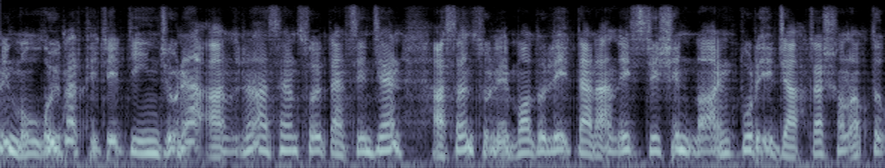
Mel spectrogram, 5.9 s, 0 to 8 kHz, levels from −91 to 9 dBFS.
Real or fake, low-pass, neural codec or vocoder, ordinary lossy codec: fake; 7.2 kHz; autoencoder, 22.05 kHz, a latent of 192 numbers a frame, VITS, trained on many speakers; none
